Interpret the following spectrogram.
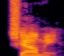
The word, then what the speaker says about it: Xiaomi: The Xiaomi 14 and 14 Pro. I mean, you're not horribly far off. Oh, I tried. What is it? Xiaomi. Okay. Xiaomi.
